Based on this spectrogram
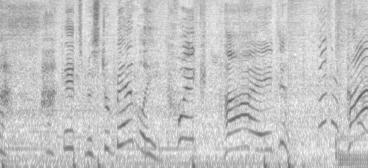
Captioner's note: gasps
